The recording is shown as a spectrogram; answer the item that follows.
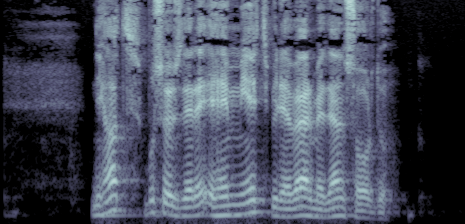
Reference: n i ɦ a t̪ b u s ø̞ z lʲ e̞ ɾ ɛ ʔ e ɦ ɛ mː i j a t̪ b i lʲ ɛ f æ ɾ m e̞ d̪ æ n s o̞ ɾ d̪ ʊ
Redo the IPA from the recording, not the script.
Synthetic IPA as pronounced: n i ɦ a t̪ b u s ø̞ z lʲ e̞ ɾ ɛ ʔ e ɦ ɛ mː i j ɛ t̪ b i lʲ ɛ v æ ɾ m e̞ d̪ æ n s o̞ ɾ d̪ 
